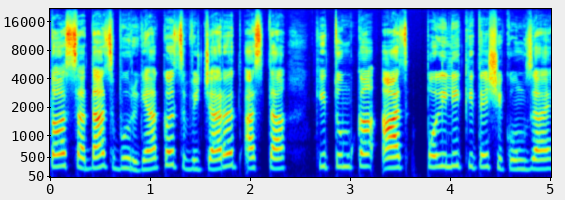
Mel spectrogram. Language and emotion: Goan Konkani, neutral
